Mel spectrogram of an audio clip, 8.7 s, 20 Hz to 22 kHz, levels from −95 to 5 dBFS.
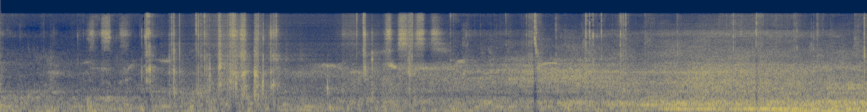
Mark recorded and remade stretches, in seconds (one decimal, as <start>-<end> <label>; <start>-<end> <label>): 0.0-1.6 recorded; 1.6-4.5 remade; 4.5-8.7 recorded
